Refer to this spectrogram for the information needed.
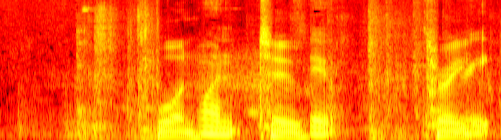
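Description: An automatic door opens in halting stop-start bursts, each movement giving a drawn-out, pitched creak or squeak, with three distinct surges separated by short pauses, moderately loud.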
